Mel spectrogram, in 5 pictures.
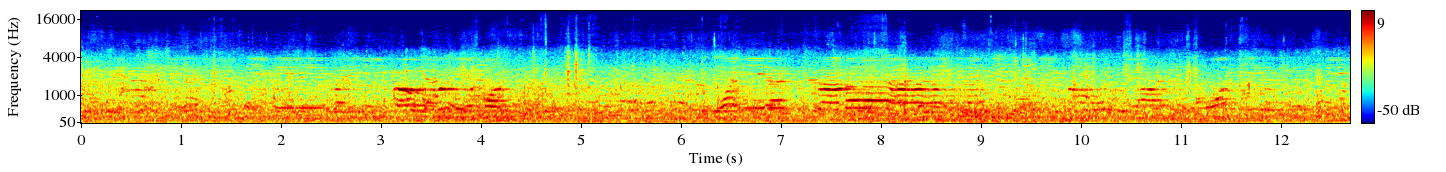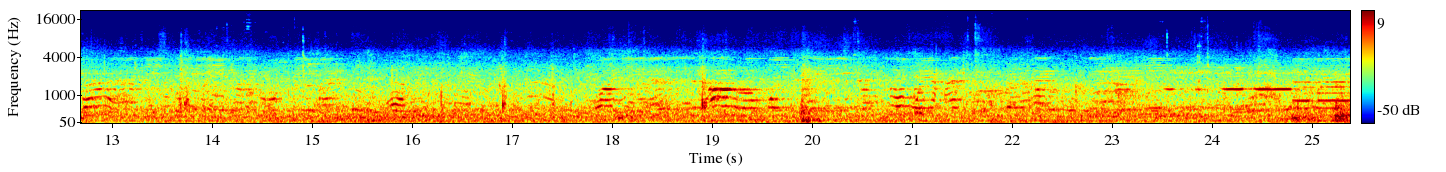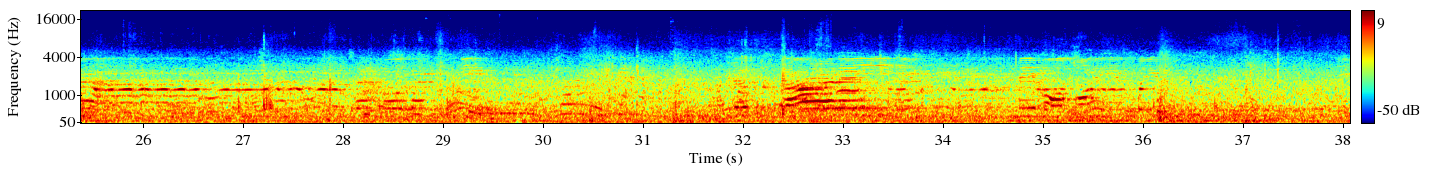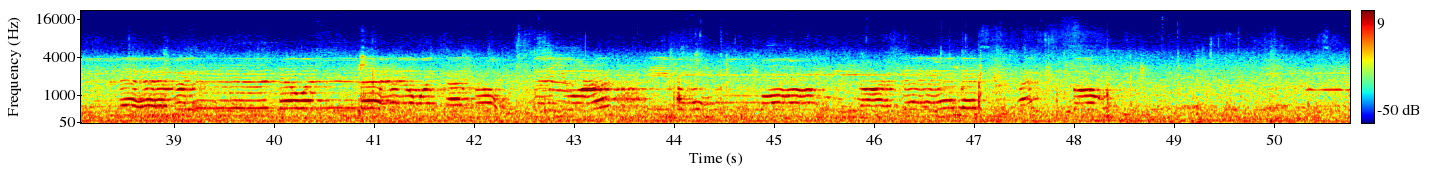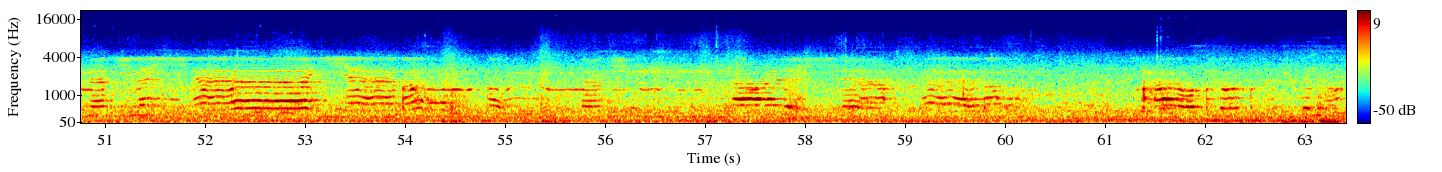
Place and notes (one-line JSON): {"title": "Brixton Market, London, UK - Memorial for a trader", "date": "2008-01-19 17:20:00", "description": "A memorial for a trader who was killed at his stall in Brixton market\nfrom: Seven City Soundscapes", "latitude": "51.46", "longitude": "-0.11", "altitude": "16", "timezone": "Europe/London"}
